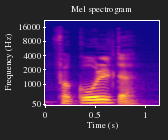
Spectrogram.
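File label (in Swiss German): "vergolde", Bas Rhin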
